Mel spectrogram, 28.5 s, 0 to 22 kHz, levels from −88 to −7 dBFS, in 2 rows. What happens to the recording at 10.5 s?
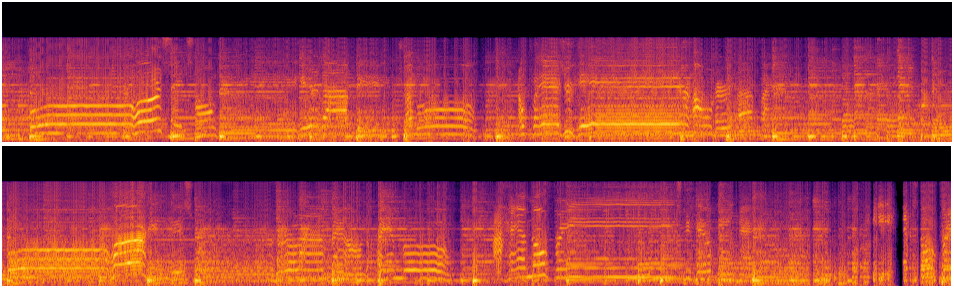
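At 10.5 s a steady robotic buzz rattles at 100 Hz over the sound. This buffer tearing runs through the whole clip: the writer and reader of the ring buffer have slipped, so roughly a tenth of each buffer replays audio about 30 ms stale, with hard joins on both sides.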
